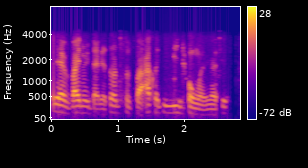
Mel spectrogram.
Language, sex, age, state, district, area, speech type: Manipuri, male, 18-30, Manipur, Kangpokpi, urban, conversation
